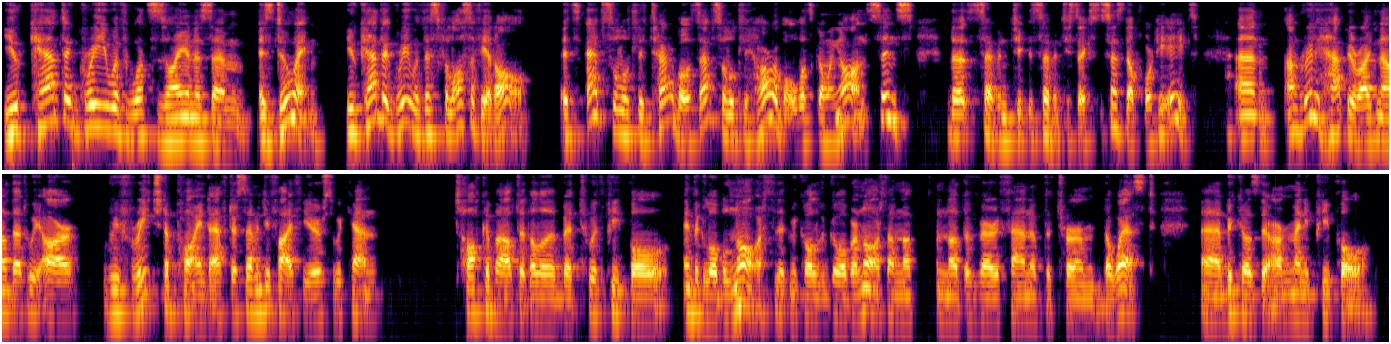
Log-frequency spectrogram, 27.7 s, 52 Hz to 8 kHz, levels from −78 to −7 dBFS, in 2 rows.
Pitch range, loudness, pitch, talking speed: 115-190 Hz, -15 LUFS, 135 Hz, 195 wpm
